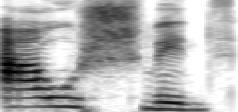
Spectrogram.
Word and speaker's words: Auschwitz: It's Auschwitz. If you want to say it right.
